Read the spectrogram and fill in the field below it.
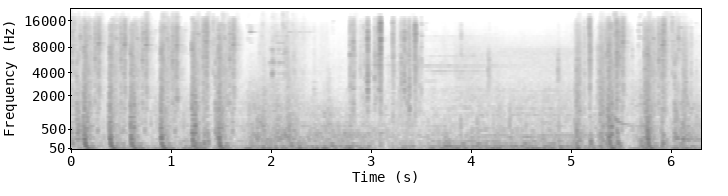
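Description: Rapid, loud gunfire in the video game Voidtrain as a locomotive is shot at, dense volleys and overlapping bursts of shots crackling throughout with no talking.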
